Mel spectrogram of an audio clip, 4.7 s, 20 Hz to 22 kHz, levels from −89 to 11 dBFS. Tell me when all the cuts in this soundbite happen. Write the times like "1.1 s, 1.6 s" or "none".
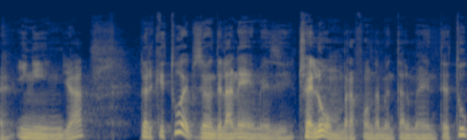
none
